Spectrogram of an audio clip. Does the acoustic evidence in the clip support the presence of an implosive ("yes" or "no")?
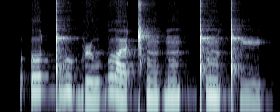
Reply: yes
